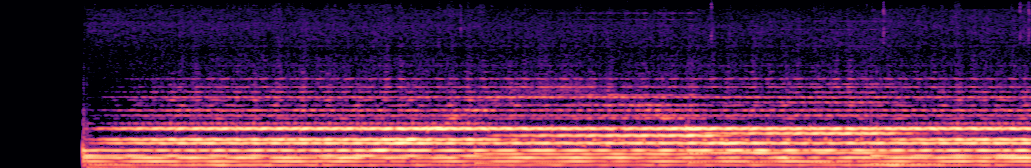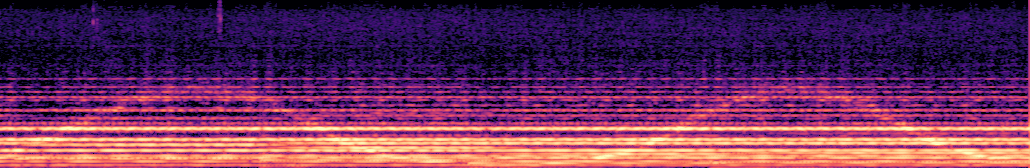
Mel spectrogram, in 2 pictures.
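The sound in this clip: Sustained harmonic synth notes pass through a notch filter that a slow LFO sweeps up and down between low and upper-midrange pitches. The repeated, gliding hollow sweeps move across a steady, loud chord with no talking.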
